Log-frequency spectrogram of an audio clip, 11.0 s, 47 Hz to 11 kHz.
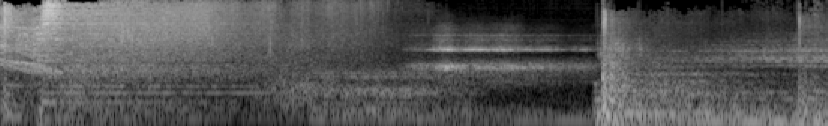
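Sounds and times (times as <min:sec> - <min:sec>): water rushing and spraying: 0:00.0 - 0:05.8.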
